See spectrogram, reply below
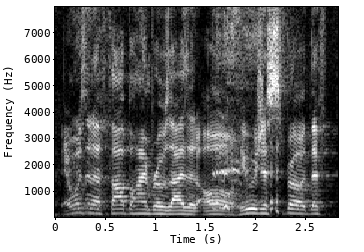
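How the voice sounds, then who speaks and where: Fast-talking young American man, roomy sound. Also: a little high, noisy background. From Detroit and Tennessee, United States. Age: young adult. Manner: animated storytelling, slangy, repeats phrases. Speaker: podcast guest. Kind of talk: casual podcast chat.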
